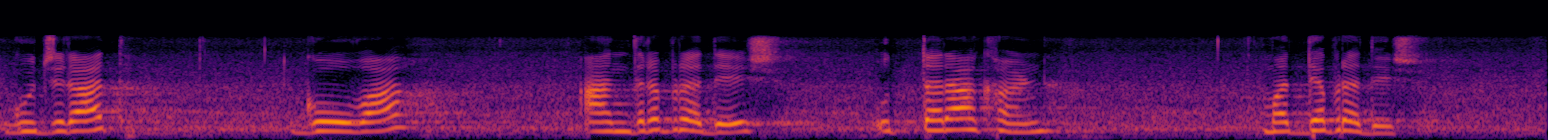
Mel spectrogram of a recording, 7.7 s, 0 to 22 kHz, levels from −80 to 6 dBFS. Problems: none marked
